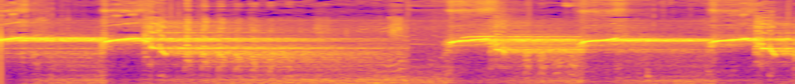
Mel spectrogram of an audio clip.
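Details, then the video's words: A captive partridge gives loud, shrill whistled notes that rise then hold level, repeated about once a second over a low background rumble. "Teetar ki awaz"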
